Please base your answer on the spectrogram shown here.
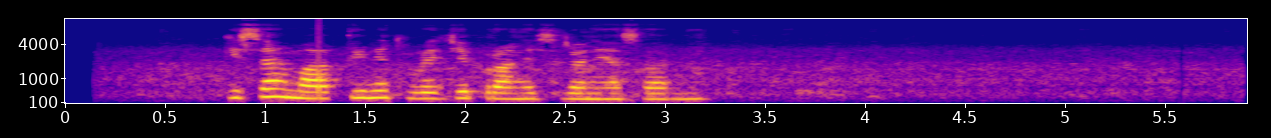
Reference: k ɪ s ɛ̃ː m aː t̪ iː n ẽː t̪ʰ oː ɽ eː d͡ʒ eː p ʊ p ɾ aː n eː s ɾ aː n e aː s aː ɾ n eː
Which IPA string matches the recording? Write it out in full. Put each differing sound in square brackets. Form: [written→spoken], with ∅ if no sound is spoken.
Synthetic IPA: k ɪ s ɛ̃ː m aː t̪ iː n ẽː t̪ʰ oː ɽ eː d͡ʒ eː p ʊ [p→∅] ɾ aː n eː s ɾ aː n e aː s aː ɾ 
